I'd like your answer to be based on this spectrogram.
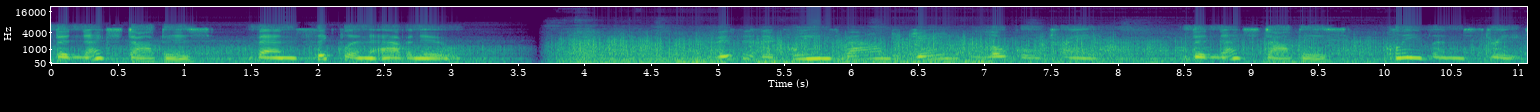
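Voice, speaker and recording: A woman reading formal, scripted subway announcements in deliberate phrases over a train's public-address speaker. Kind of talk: recorded transit announcements, scripted. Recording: dull, noisy recording inside moving train. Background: rumbling train noise.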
